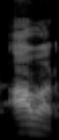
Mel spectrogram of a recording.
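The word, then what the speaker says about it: hour: एच ओ ई आर आवर इसको हम क्या बोलते हैं आवर मींस होता है घंटा जिसमें हमारा क्या साइलेंट है एच साइलेंट है मैंने लिखा है ब्राइट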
